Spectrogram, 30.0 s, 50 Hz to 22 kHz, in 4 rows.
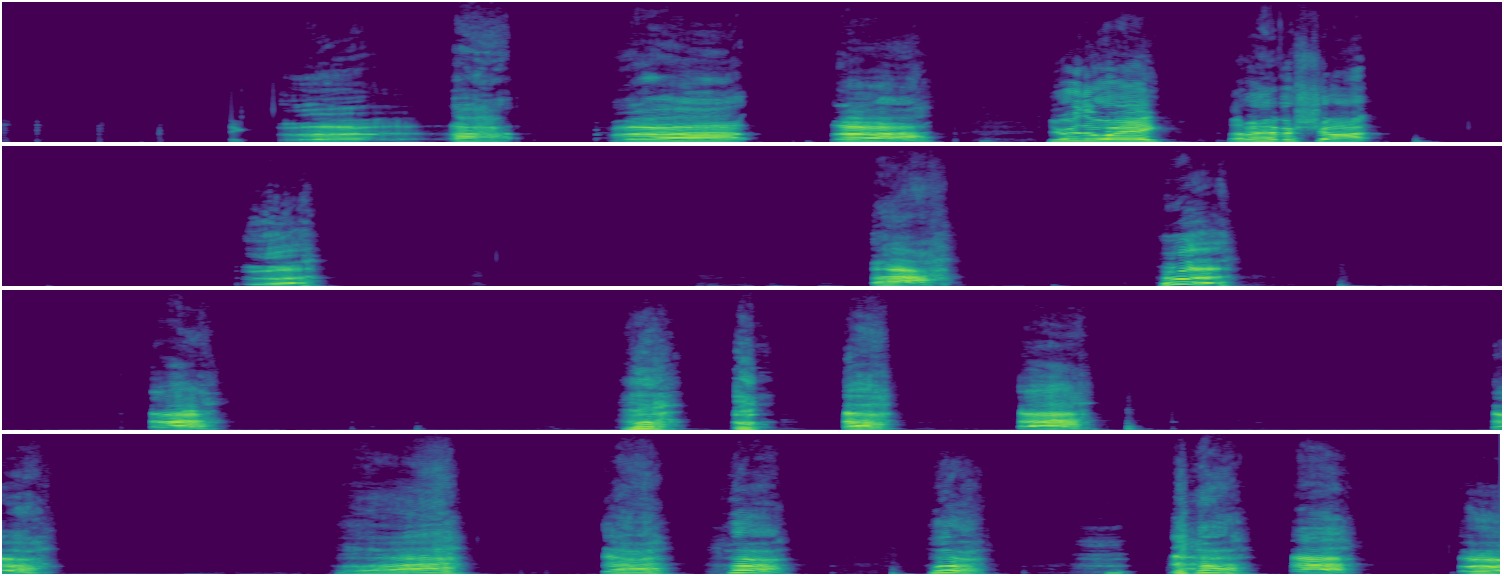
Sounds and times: Henchman #1 Fight Vocalizations 1.2 - 4.7
Henchman #1 Fight Vocalizations 11.9 - 12.3
Henchman #1 Fight Vocalizations 18.1 - 20.6
Henchman #1 Fight Vocalizations 22.5 - 22.8
Henchman #1 Fight Vocalizations 24.2 - 24.9
Henchman #1 Fight Vocalizations 25.5 - 26.5
Henchman #1 Fight Vocalizations 27.1 - 27.5
Henchman #1 Fight Vocalizations 28.4 - 29.9

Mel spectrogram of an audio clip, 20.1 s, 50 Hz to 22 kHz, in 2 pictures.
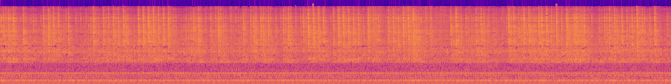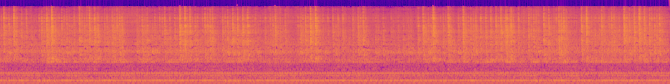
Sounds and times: old heater fan 0.0 - 20.1

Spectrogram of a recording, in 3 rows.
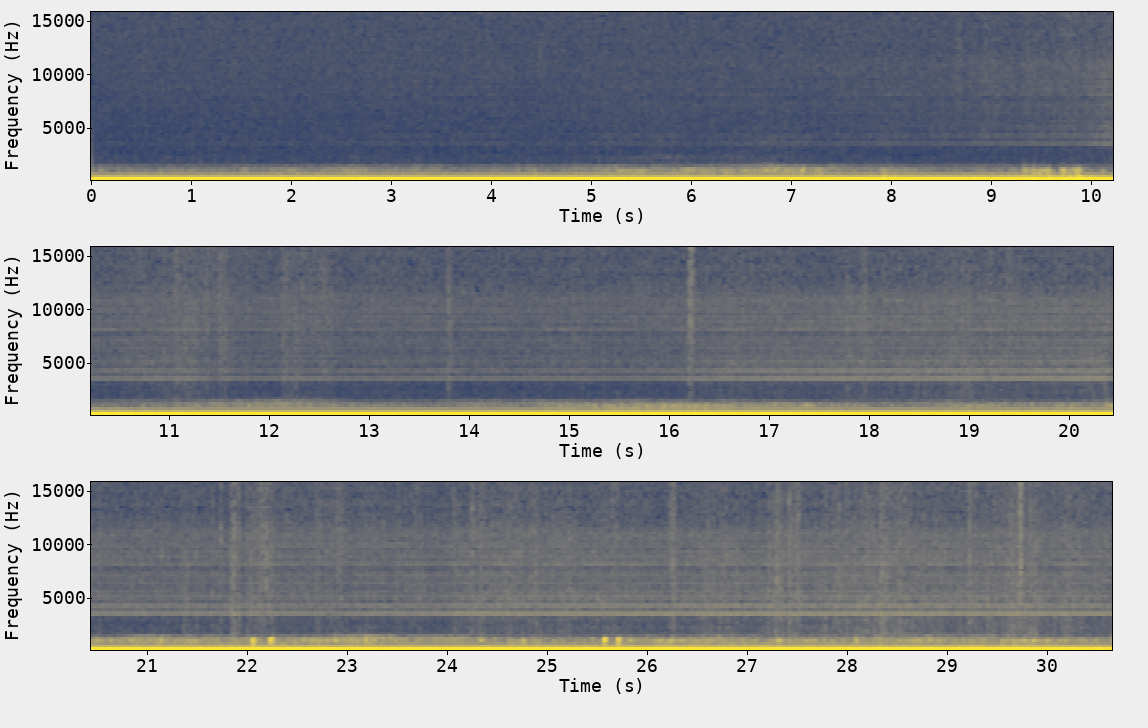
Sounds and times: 60 Hz hum 0.0 - 30.6
rising static 8.7 - 30.6

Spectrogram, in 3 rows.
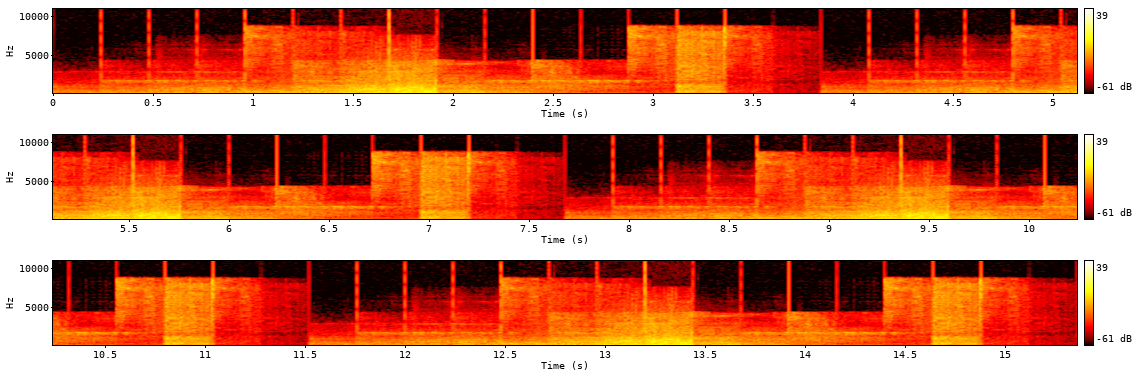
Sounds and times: Drum Loop 0.6 - 3.5

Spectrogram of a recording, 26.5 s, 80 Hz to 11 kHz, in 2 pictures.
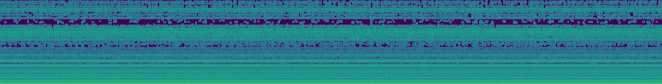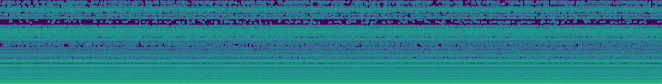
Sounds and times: neon sign buzz hum 0.0 - 26.4

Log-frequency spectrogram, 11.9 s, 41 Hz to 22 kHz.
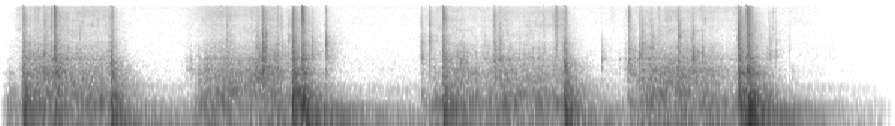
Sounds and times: Opening and closing office drawer 0.1 - 1.8
Opening and closing office drawer 2.6 - 4.4
Opening and closing office drawer 5.7 - 10.5

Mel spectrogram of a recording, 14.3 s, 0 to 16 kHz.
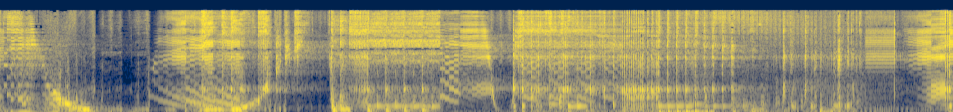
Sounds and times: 8bar funk loop 2.6 - 6.6
8bar funk loop 7.7 - 13.0

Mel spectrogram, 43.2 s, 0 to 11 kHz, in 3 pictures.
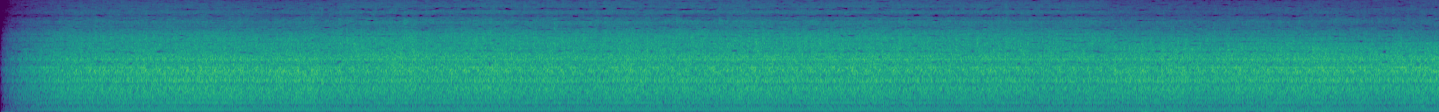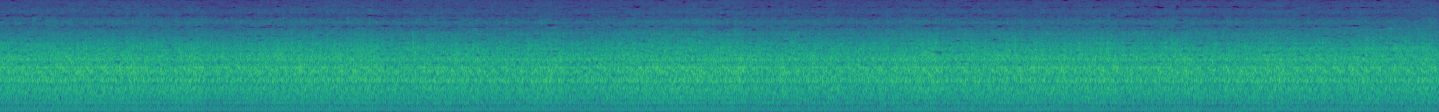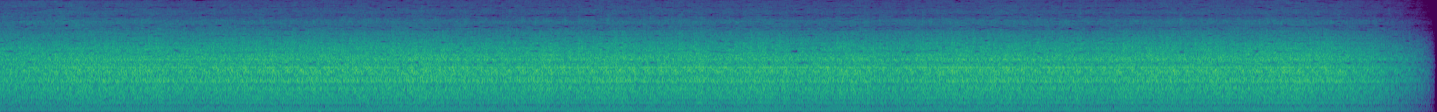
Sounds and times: engine of crane lorry standing by pedestrian crossing 0.0 - 43.1

